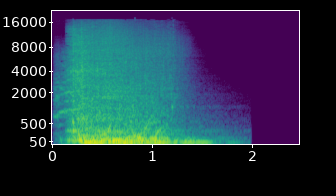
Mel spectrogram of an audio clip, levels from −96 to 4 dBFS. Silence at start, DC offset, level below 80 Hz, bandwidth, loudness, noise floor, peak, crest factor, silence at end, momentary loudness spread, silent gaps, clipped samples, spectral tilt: 0.05 s; under 0.1%; -16 dBFS; 16.5 kHz; -14 LUFS; -31 dBFS; 0 dBFS; 14 dB; 0.85 s; 17 LU; none; under 0.1%; -5 dB/octave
